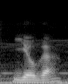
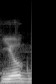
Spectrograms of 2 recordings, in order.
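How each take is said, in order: First: The word ends with an added ah vowel. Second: The word ends on a consonant, no final vowel. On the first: "Ah sound comes because of the limitation of English language" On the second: "Like Yog becomes Yoga"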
